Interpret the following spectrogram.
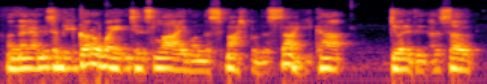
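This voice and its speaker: Fast-talking Scottish man, excitable and rambling. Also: medium pitch. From Scotland. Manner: excitable, rambling with many restarts. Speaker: interview guest, game composer. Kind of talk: casual interview chat. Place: home studio area, lives in LA.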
